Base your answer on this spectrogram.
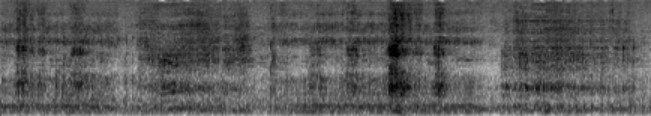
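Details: Two English bulldogs pulling on a toy in poor light, growling continuously in a deep, rough, vibrating rumble with small rhythmic surges.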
